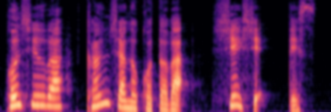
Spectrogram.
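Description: A woman hosting a friendly scripted language lesson, encouraging learners and stretching key words slowly. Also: fairly high pitch, sing-song, no room sound, clean studio sound.

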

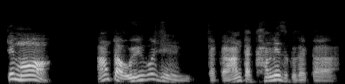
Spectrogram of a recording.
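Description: Man from Xinjiang lecturing casually with lots of fillers; husky voice with wide swings in pitch, dull lo-fi sound. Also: racing, no room sound. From Xinjiang, China. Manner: lively, conversational, with frequent fillers. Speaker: guest lecturer. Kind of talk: public lecture. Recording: dull lo-fi recording, dry.

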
